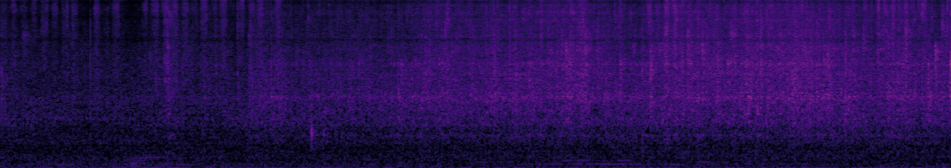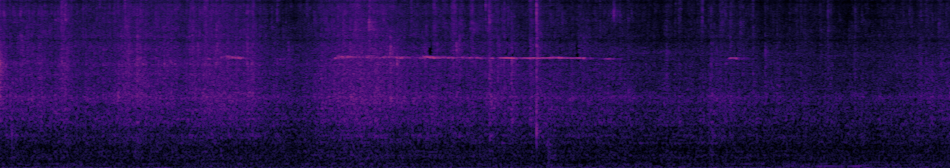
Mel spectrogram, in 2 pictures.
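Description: Steady rain falling, an even hiss and patter, with a few light taps over it.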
